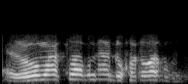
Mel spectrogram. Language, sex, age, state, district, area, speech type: Assamese, male, 60+, Assam, Golaghat, urban, conversation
